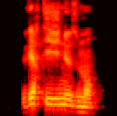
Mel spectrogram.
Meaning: 1. vertiginously 2. dizzily
- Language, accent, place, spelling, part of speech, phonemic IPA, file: French, France, Lyon, vertigineusement, adverb, /vɛʁ.ti.ʒi.nøz.mɑ̃/, LL-Q150 (fra)-vertigineusement.wav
